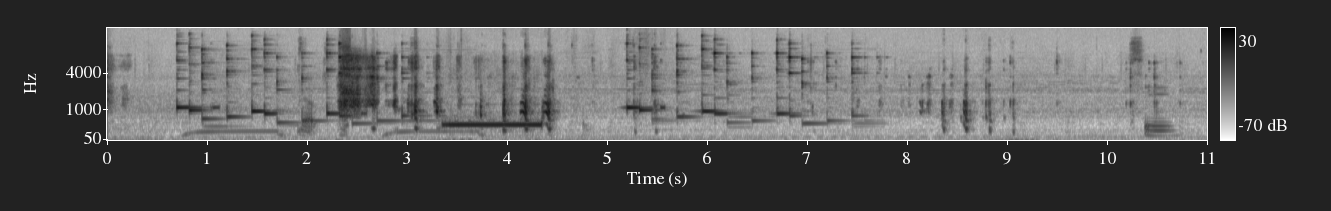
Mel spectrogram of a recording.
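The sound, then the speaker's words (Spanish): A phone ringtone sounds as an outgoing call rings. A bright electronic melody of stepping notes plays, holds one long sustained tone, then repeats its phrase at moderate loudness. “Ahí va la llamada.”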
